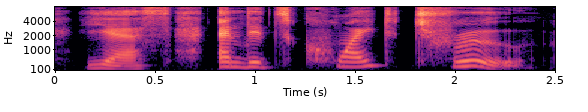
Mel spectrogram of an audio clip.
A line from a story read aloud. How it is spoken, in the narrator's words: cried Matilda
